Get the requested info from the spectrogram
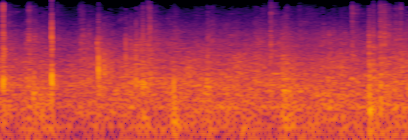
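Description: Busy indoor hall ambience: a steady murmur of background noise and distant voices, with a few sharp clicks and knocks, mostly in the first second and once more near the end.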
